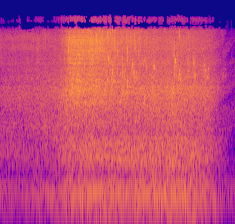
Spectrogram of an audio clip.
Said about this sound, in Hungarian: És azért vettem fel, mert hogy a tenger zúgásának hallgatása közben egy kis repülő zúgást is mindig lehet hallani majdnem, mert hogy annyira sűrűn járnak a repülők, a légi járatok a labdarúgó világbajnokság idején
